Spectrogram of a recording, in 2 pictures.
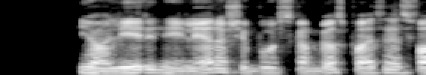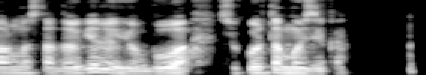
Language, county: Lithuanian, Kaunas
